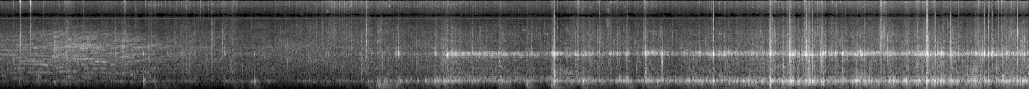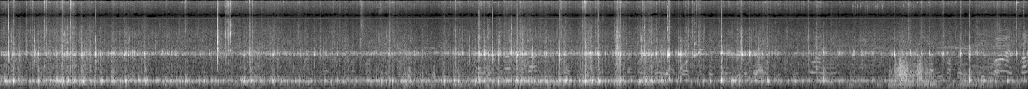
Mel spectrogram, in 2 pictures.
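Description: Bicycle ridden over a rough forest dirt trail, heard from a camera mounted on the bike. From about six seconds in there is a steady rattling hum of tyres and frame, with repeated knocks over bumps.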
